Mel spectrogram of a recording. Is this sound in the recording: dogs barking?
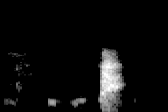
yes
